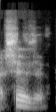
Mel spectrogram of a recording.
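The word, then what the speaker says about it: Scherzer: Is that Sherzer? Yeah, Sherzer.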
